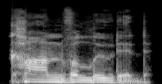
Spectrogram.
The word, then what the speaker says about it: convoluted: for you is convoluted convoluted also has four syllables and the stress is on the first syllable convoluted that second syllable again has that schah sound that reduced vowel sound uh convoluted convoluted if something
